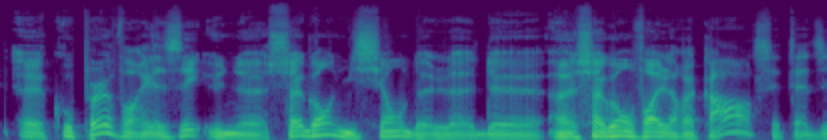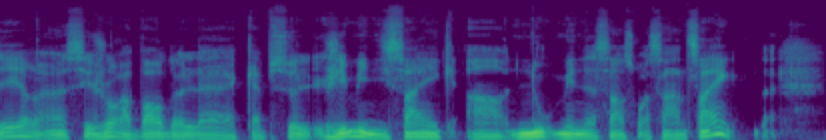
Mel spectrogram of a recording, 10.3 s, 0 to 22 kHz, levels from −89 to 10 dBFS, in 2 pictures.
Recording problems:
none

